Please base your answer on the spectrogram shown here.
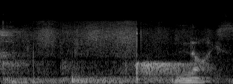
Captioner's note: pop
